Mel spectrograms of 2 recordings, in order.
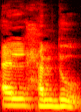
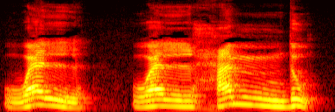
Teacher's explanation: Donc là, le waw a fait sauter le hamzatul wasl.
